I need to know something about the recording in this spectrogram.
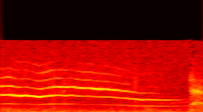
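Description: A domestic cat's long, drawn-out meow, sliding slowly downward in pitch for nearly two seconds, used as a sound effect in a radio drama.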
